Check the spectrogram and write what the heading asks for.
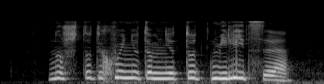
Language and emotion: Russian, angry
